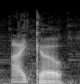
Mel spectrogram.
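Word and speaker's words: Eiko: so her name is Aiko you could say Aiko but I prefer to say Aiko I mean this is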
